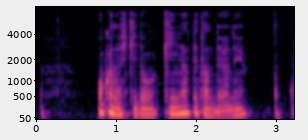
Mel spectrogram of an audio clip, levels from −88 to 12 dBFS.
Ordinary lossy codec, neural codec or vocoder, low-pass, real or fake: MP3, 32 kbps; none; 7.2 kHz; real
